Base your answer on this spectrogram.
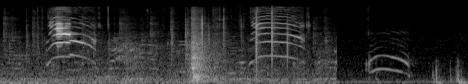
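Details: Cat meowing in short, arched calls, with a dull thump between them and a softer, lower meow near the end in quieter surroundings.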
